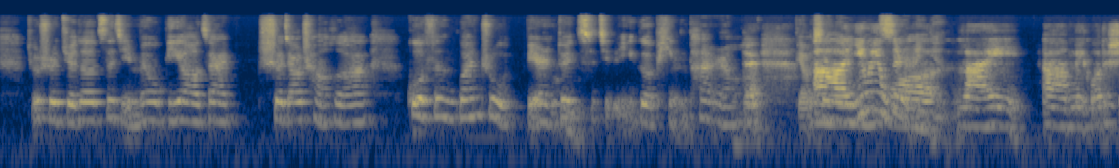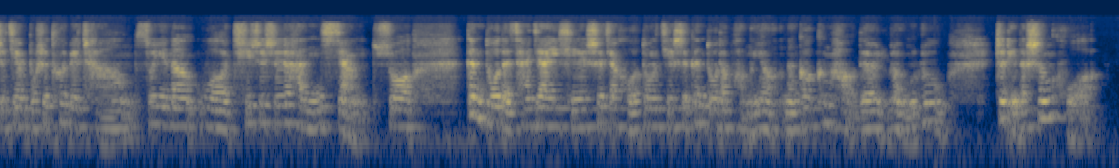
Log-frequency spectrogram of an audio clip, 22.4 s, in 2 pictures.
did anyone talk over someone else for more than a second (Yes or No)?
Yes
